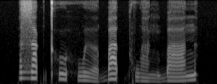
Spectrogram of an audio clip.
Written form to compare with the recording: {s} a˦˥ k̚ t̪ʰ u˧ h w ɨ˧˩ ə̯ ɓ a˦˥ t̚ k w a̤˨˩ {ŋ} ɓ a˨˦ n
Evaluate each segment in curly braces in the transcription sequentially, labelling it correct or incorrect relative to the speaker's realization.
incorrect: z, correct

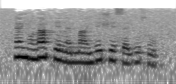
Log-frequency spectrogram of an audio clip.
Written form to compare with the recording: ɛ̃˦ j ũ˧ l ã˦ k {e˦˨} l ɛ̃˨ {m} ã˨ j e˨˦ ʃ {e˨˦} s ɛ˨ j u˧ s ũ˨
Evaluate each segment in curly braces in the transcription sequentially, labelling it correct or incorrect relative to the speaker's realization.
correct, correct, incorrect: e˦˨

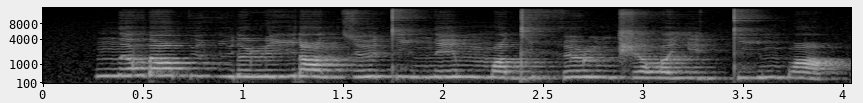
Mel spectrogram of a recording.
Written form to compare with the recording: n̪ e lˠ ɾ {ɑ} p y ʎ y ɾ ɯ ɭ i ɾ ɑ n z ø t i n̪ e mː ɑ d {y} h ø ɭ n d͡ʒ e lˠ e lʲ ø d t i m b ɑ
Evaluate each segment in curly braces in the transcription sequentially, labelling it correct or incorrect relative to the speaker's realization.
correct, incorrect: i

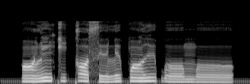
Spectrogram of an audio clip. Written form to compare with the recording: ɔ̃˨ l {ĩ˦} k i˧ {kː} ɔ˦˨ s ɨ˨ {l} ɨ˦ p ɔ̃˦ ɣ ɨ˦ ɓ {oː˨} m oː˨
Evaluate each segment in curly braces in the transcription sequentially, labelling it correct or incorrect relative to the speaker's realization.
correct, incorrect: k, correct, correct

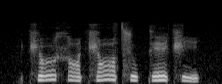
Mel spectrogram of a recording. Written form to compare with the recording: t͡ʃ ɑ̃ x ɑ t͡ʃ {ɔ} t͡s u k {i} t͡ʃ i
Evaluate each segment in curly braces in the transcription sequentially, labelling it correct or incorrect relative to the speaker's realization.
incorrect: ɑ, incorrect: e

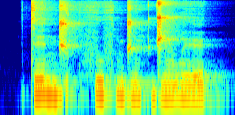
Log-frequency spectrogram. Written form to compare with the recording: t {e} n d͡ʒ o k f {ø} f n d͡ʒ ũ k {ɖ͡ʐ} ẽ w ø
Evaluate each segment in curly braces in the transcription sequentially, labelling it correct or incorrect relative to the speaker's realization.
correct, incorrect: u, correct

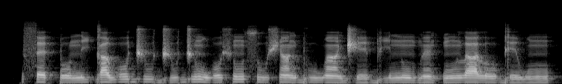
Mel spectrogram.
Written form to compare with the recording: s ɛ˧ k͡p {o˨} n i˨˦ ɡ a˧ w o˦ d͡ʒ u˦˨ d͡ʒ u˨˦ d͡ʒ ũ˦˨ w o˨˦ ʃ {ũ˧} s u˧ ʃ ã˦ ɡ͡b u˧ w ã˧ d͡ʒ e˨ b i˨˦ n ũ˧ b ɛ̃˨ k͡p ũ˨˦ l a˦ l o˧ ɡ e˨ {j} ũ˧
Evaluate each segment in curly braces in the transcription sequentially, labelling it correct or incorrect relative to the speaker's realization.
correct, incorrect: ũ˦, incorrect: w

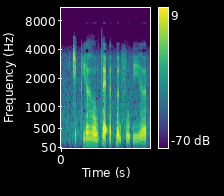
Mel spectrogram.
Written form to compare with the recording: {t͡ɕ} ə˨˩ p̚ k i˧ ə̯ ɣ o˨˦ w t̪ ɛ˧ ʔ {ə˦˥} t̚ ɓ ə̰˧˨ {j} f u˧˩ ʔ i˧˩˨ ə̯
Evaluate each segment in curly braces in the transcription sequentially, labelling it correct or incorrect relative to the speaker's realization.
correct, correct, incorrect: w

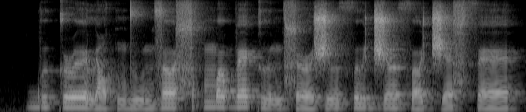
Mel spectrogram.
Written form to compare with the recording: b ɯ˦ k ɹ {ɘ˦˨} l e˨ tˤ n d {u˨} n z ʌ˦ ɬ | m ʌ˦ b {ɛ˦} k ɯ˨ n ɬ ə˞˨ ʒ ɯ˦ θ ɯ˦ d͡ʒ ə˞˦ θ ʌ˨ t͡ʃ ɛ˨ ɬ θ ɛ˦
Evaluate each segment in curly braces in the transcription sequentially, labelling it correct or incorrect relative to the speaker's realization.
correct, correct, correct

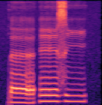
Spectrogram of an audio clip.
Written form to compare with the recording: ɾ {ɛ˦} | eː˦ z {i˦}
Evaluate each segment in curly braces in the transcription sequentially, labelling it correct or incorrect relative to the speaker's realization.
incorrect: ɛ˨, correct

